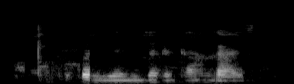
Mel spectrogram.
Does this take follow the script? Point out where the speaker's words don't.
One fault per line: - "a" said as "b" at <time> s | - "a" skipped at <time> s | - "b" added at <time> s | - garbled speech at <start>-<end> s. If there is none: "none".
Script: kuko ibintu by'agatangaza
none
